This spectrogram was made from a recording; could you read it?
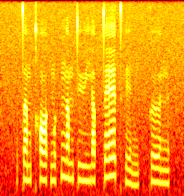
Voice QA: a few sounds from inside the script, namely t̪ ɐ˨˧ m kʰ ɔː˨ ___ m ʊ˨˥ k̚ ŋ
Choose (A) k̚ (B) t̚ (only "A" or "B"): B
